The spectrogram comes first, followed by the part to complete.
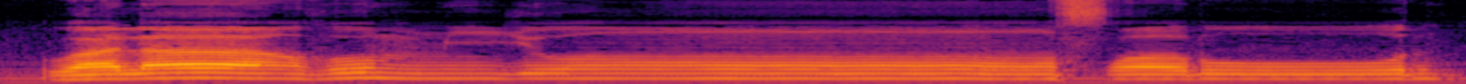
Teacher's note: Ujung lisan dengan gusi atas. Maka ketika nun sukun bertemu dengan shad, ujung lisan tidak ditempelkan ke sana lagi, diturunkan ujung lisannya. Kemudian dia diarahkan ke makhraj shad. · Karena dia mengarah ke makhraj shad, maka ikuti ketebalan shad. Shad sifatnya tebal, maka dengung nun sukun bertemu dengan shad juga mengikuti tebal, karena dia mengarah ke makhraj huruf yang dijumpai setelahnya.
